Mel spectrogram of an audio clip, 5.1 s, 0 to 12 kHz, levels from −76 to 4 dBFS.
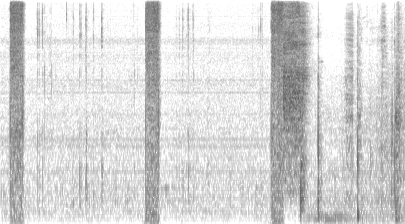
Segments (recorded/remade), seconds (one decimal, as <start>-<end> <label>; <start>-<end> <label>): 0.0-0.8 remade; 0.8-5.1 recorded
